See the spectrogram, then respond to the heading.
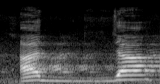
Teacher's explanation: جی آگے کیا جیم ہے نا، اجا. آواز بند ہو رہی، سختی ہے، شد ہے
